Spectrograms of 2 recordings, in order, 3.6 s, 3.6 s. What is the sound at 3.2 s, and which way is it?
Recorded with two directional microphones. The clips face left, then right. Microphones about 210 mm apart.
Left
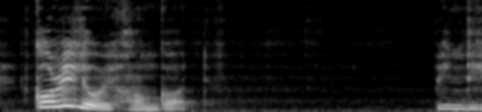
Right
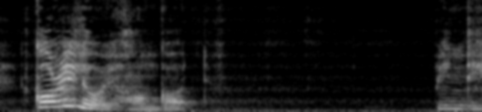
Speech, 55° left (ahead or behind).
